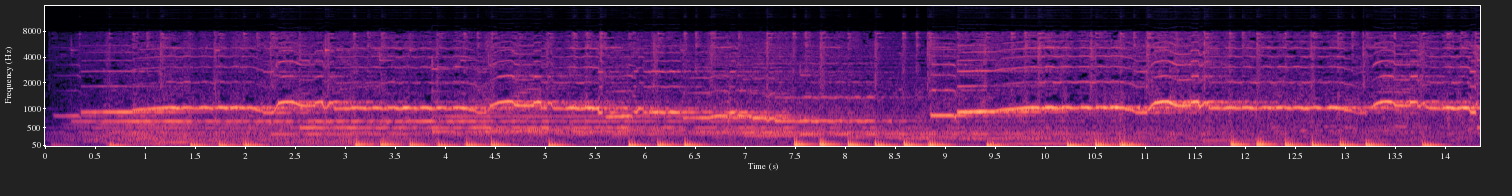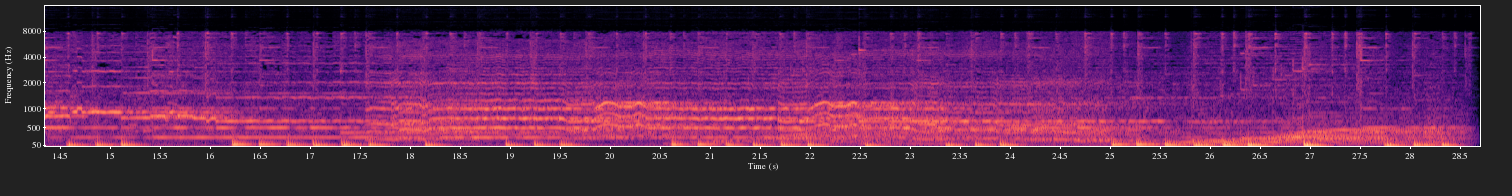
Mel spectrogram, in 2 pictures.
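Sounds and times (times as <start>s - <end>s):
flute background music ringtone: 0.0s - 28.6s.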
